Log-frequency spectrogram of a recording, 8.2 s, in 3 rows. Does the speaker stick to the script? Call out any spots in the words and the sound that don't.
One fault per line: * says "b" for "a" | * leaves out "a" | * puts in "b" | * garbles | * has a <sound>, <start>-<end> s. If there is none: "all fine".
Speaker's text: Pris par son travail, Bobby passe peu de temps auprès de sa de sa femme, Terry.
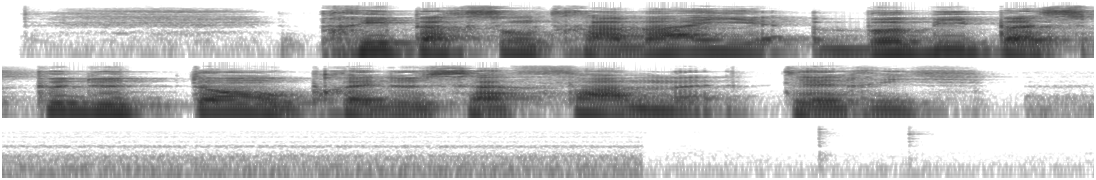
* leaves out "de sa"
